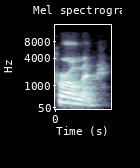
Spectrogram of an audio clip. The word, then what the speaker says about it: Pearlman: I want to introduce you to Pereman. Pearlman, pronounced Pearlman, Pearlman.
